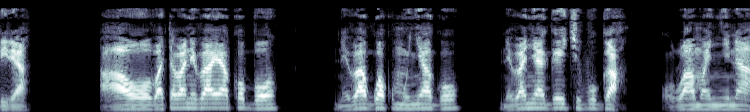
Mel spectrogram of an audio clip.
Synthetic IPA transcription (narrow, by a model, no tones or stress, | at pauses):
iɾa | awoβataβaniβajako̞bo̞ | ne̞βaɡwakumuɲaɡo̞ | ne̞βaɲaɡe̞ːciβuɡa | oɾwaːmaɲːina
